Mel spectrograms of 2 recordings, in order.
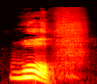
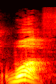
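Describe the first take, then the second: First: The word is pronounced in a careful, deliberate way. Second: The word is pronounced in a careless, mangled way. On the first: The speaker calls it right. "I will pronounce it properly" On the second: The speaker calls it wrong. "I can't say Wolf"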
